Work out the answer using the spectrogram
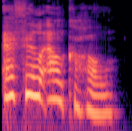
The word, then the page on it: ethyl alcohol: British English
